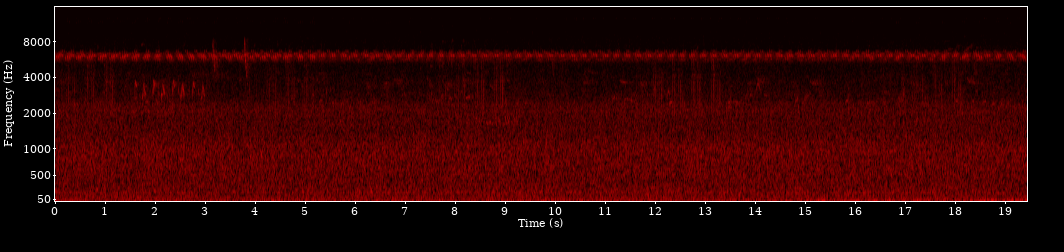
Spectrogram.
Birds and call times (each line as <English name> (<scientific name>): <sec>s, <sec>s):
Common Bulbul (Pycnonotus barbatus): 2.2s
